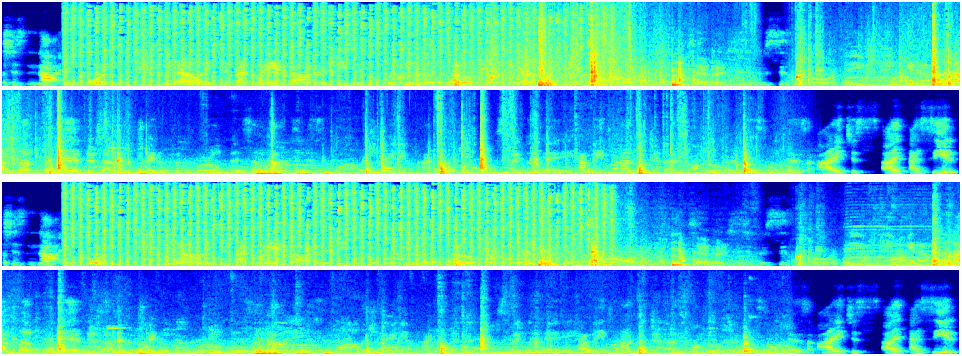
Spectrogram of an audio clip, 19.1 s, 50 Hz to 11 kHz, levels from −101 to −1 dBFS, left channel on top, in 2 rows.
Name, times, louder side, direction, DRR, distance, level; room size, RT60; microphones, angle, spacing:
voice 1, 0.0-17.2 17.4-19.1, left 2 dB, 50° left, -2 dB, 0.8 m, -43 dB
sound 1, 0.6-6.1, right 2 dB, 10° right, 0.6 m, -36 dB
sound 2, 3.9-7.6 7.8-11.6 12.3-12.4 12.8-12.9 13.2-17.4, left 6 dB, 85° left, 0.4 m, -36 dB
sound 3, 8.4-17.5, equal, 85° right, 0.7 m, -27 dB
4.8 x 2.0 x 2.7 m, 0.22 s
head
